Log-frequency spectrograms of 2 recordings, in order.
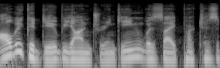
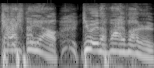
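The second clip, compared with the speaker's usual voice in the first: put-on acted, high, pushy, aggressive, tipsy-sounding voice; 12 semitones higher, 3 dB louder than usual. Retelling demanding their $500 winnings from the bartender, imitating an aggressive demand. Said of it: "we're getting a little aggressive now".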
